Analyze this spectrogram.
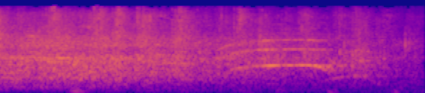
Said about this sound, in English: Don't applaud that.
